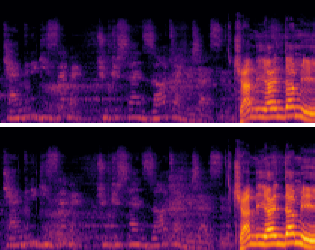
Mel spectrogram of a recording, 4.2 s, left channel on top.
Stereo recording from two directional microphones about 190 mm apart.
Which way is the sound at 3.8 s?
35° right (ahead or behind).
